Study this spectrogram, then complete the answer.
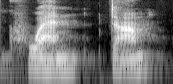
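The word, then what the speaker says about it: quendam: So the accusative of qui is quem, but here they've changed it to quen dam rather than quem dam.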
